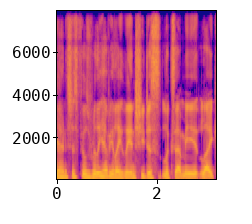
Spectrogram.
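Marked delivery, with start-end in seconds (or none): 0.0-1.5 put-on tearful weeping, high-pitched, rushed words. Retelling telling the wife about the dream: retelling own crying. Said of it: "I'm crying and I'm like".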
